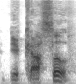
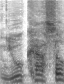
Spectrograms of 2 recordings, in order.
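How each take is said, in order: First: Newcastle said Geordie style, laughing and breathy; Geordie accent. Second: Said in the usual way. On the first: Shown as a demonstration. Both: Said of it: "That's how it sounds".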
